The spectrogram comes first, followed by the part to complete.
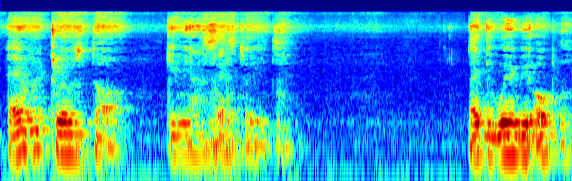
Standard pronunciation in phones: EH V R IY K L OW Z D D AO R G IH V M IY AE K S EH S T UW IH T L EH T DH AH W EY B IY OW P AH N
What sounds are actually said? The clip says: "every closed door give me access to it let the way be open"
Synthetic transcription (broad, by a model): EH V R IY K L OW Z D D AO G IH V M IY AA S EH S T UW IH T L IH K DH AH W EY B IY OW P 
